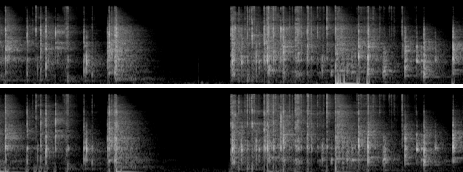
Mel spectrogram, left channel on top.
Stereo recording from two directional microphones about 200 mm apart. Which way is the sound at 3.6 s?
5° left (ahead or behind).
